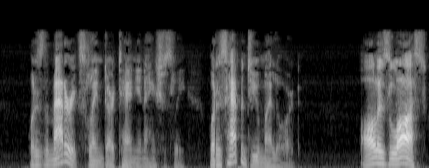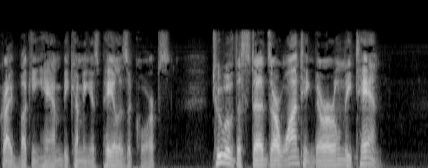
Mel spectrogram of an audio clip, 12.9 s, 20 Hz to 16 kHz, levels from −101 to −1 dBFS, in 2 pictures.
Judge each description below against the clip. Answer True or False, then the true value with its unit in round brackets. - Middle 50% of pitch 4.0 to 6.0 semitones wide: False (3.6 semitones)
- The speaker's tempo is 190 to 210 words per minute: False (165 wpm)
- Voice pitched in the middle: False (100 Hz)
